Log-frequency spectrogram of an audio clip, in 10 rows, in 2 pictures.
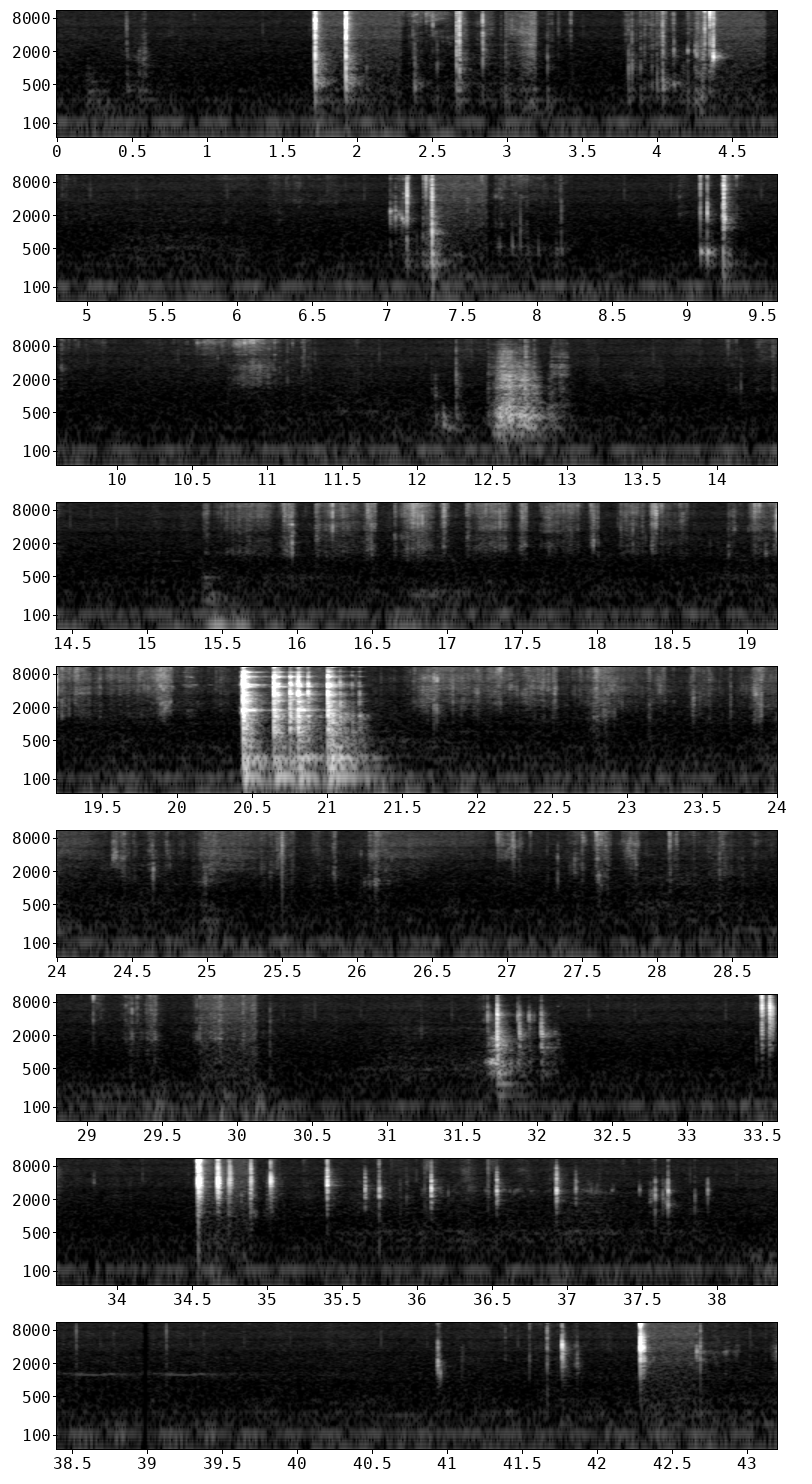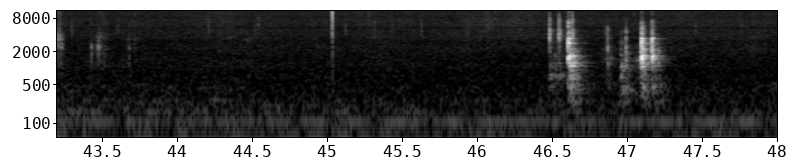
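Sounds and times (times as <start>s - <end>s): crackles of foam beads: 6.0s - 12.1s, 13.5s - 20.5s, 21.5s - 31.6s.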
